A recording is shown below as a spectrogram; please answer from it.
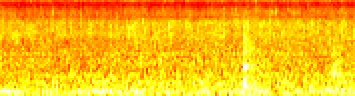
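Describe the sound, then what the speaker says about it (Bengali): Chopped onions with turmeric powder and a little salt frying in a pan, a steady close sizzle that holds evenly throughout with one small clink partway. "এবার আমি পেঁয়াজটাকে হালকা লাল করে ভেজে নেব।"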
